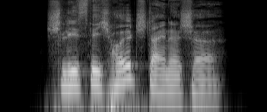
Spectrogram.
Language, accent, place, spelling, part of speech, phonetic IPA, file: German, Germany, Berlin, schleswig-holsteinische, adjective, [ˈʃleːsvɪçˈhɔlʃtaɪ̯nɪʃə], De-schleswig-holsteinische.ogg
- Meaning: inflection of schleswig-holsteinisch: 1. strong/mixed nominative/accusative feminine singular 2. strong nominative/accusative plural 3. weak nominative all-gender singular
